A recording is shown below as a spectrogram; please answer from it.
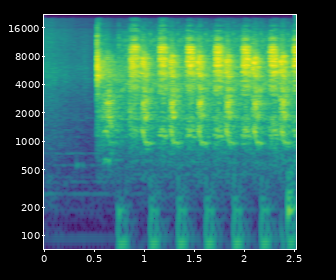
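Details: Honda Grom with a swapped CBR250 engine and a replaced fuel pump, not run for two years: it catches right away and settles into a steady, quick pulse of exhaust beats with no misses. Normal start.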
